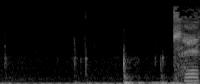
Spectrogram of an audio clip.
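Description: A few faint, scattered clicks over a low rumble, then a man's voice breaking in loudly near the end.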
